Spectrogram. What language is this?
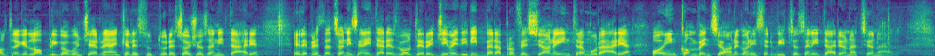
Italian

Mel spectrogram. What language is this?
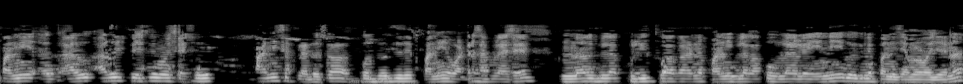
Assamese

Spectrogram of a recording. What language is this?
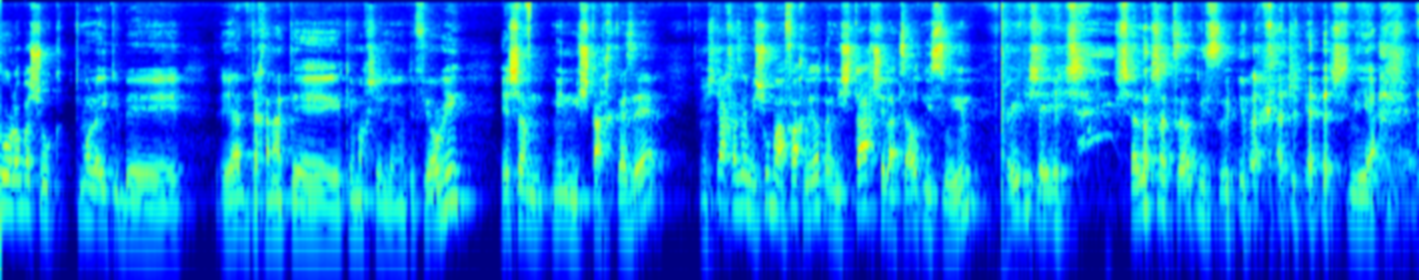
Hebrew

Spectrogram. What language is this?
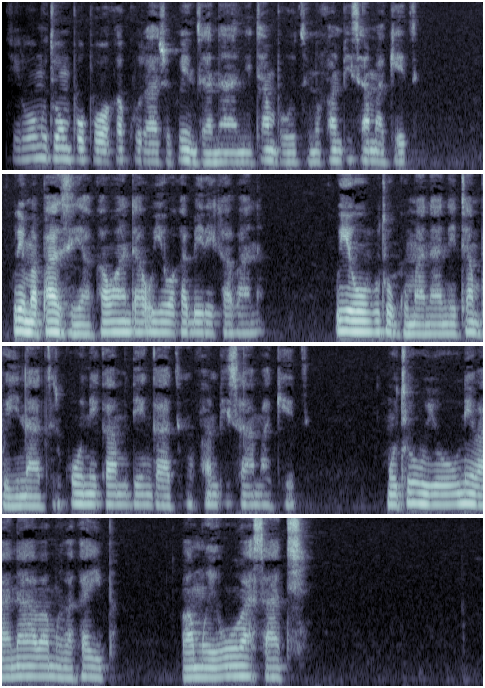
Shona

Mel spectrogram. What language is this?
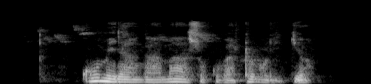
Ganda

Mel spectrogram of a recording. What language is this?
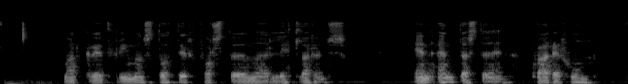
Icelandic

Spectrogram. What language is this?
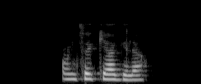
Urdu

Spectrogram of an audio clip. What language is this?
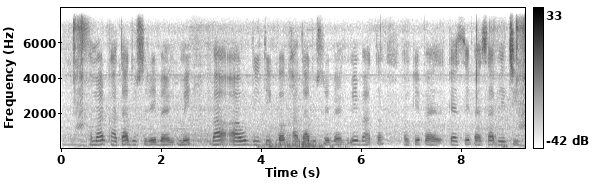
Bhojpuri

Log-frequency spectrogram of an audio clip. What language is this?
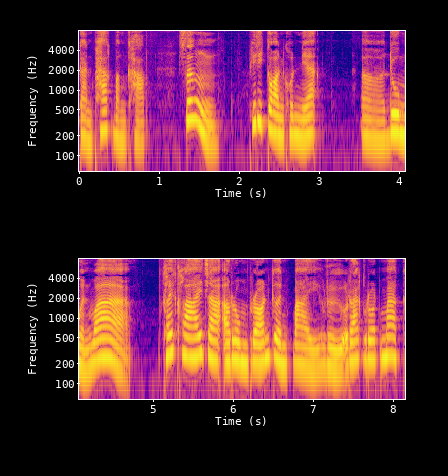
Thai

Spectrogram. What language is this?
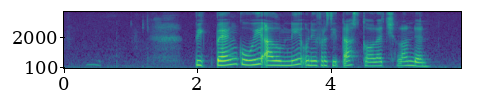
Javanese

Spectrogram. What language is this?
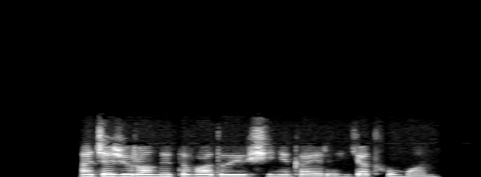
Chuvash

